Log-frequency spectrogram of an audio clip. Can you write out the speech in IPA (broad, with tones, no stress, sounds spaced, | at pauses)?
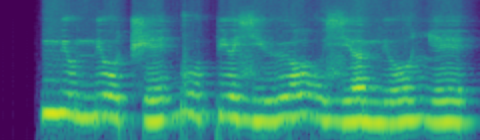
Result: mʲ u˦˨ mʲ o˦˨ t͡ʃ e˩˥ ɡ u˦˨ pʲ ɵ˦˨ zʲ ʉː˩˥ lˠ o̤˦˨ zʲ ɐ˩˧˩ mʲ oː˩˥ ʎ e˩˧˩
